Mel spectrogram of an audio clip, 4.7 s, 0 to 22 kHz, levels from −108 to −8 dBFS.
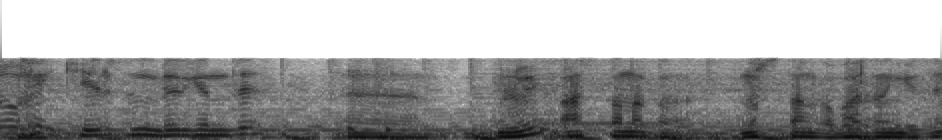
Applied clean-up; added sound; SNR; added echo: none; Electric guitar; 13 dB; none.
